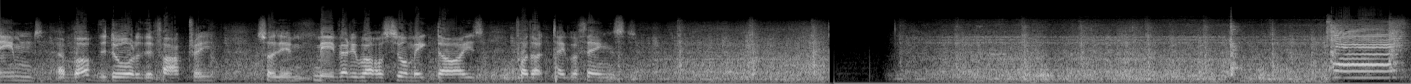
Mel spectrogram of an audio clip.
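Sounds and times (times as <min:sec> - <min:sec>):
train rumbling, slowing toward a signal: 0:00.0 - 0:08.3, 0:08.9 - 0:14.1
speech: 0:00.4 - 0:06.8
horn-like tone with stacked harmonics: 0:13.3 - 0:14.1.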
